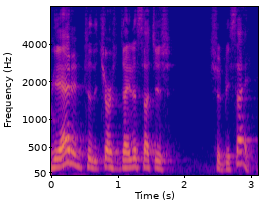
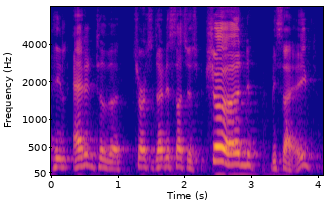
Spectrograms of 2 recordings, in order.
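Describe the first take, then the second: First: "should be saved" unstressed and fading, as chance not duty; should said lightly. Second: "should" lifted and held with a rising tune, meaning ought to; "such as should be saved" with "should" pressed like an obligation; stress on should. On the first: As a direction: drop the weight off "should", trailing down. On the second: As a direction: lean on "should" as duty, rising at the end. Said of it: "you can read that". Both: Shown as a demonstration.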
